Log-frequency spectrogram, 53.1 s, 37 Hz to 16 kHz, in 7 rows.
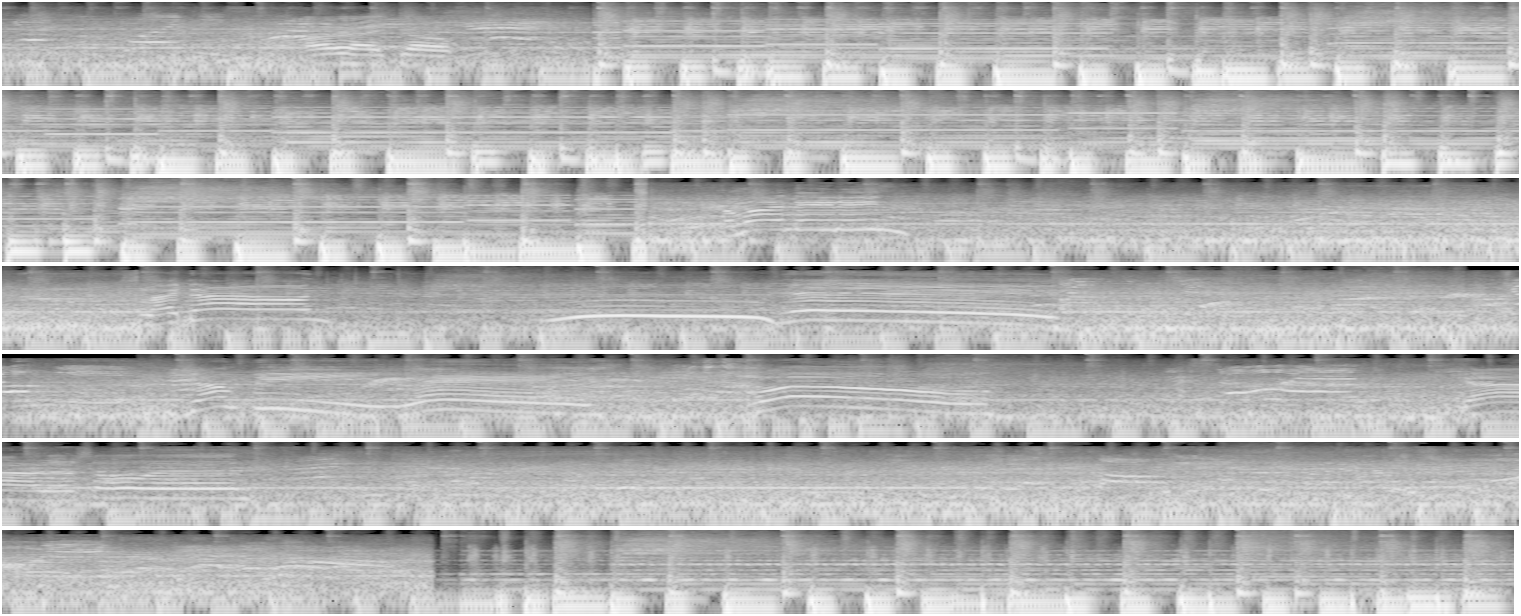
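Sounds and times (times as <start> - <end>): air blowers running: 0.0 - 47.7
background music: 0.0 - 53.0
children shouting: 2.2 - 2.9, 25.5 - 31.4, 39.4 - 47.7.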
